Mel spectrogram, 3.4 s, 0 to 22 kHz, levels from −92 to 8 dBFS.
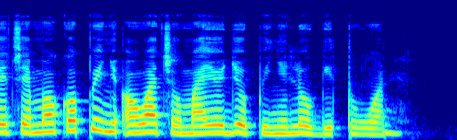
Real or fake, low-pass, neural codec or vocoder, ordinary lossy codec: real; 14.4 kHz; none; none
